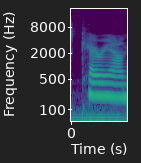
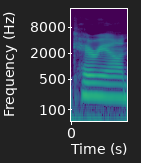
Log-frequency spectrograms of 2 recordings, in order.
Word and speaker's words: Cerian: online my website is carry on music calm and carry on is spelt because we said it's Welsh it's CER ia n carry on and all my social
